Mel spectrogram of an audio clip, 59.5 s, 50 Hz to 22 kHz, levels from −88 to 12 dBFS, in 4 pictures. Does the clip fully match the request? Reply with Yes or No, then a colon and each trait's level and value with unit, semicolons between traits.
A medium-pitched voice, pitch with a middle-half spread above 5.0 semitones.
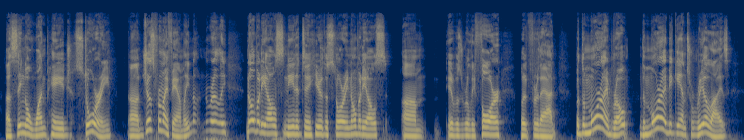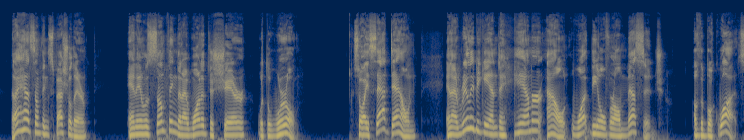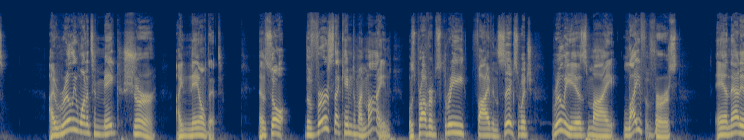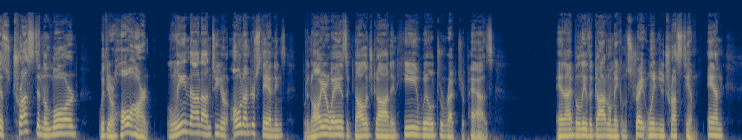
Yes: medium, 155 Hz; wide, 5.4 semitones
